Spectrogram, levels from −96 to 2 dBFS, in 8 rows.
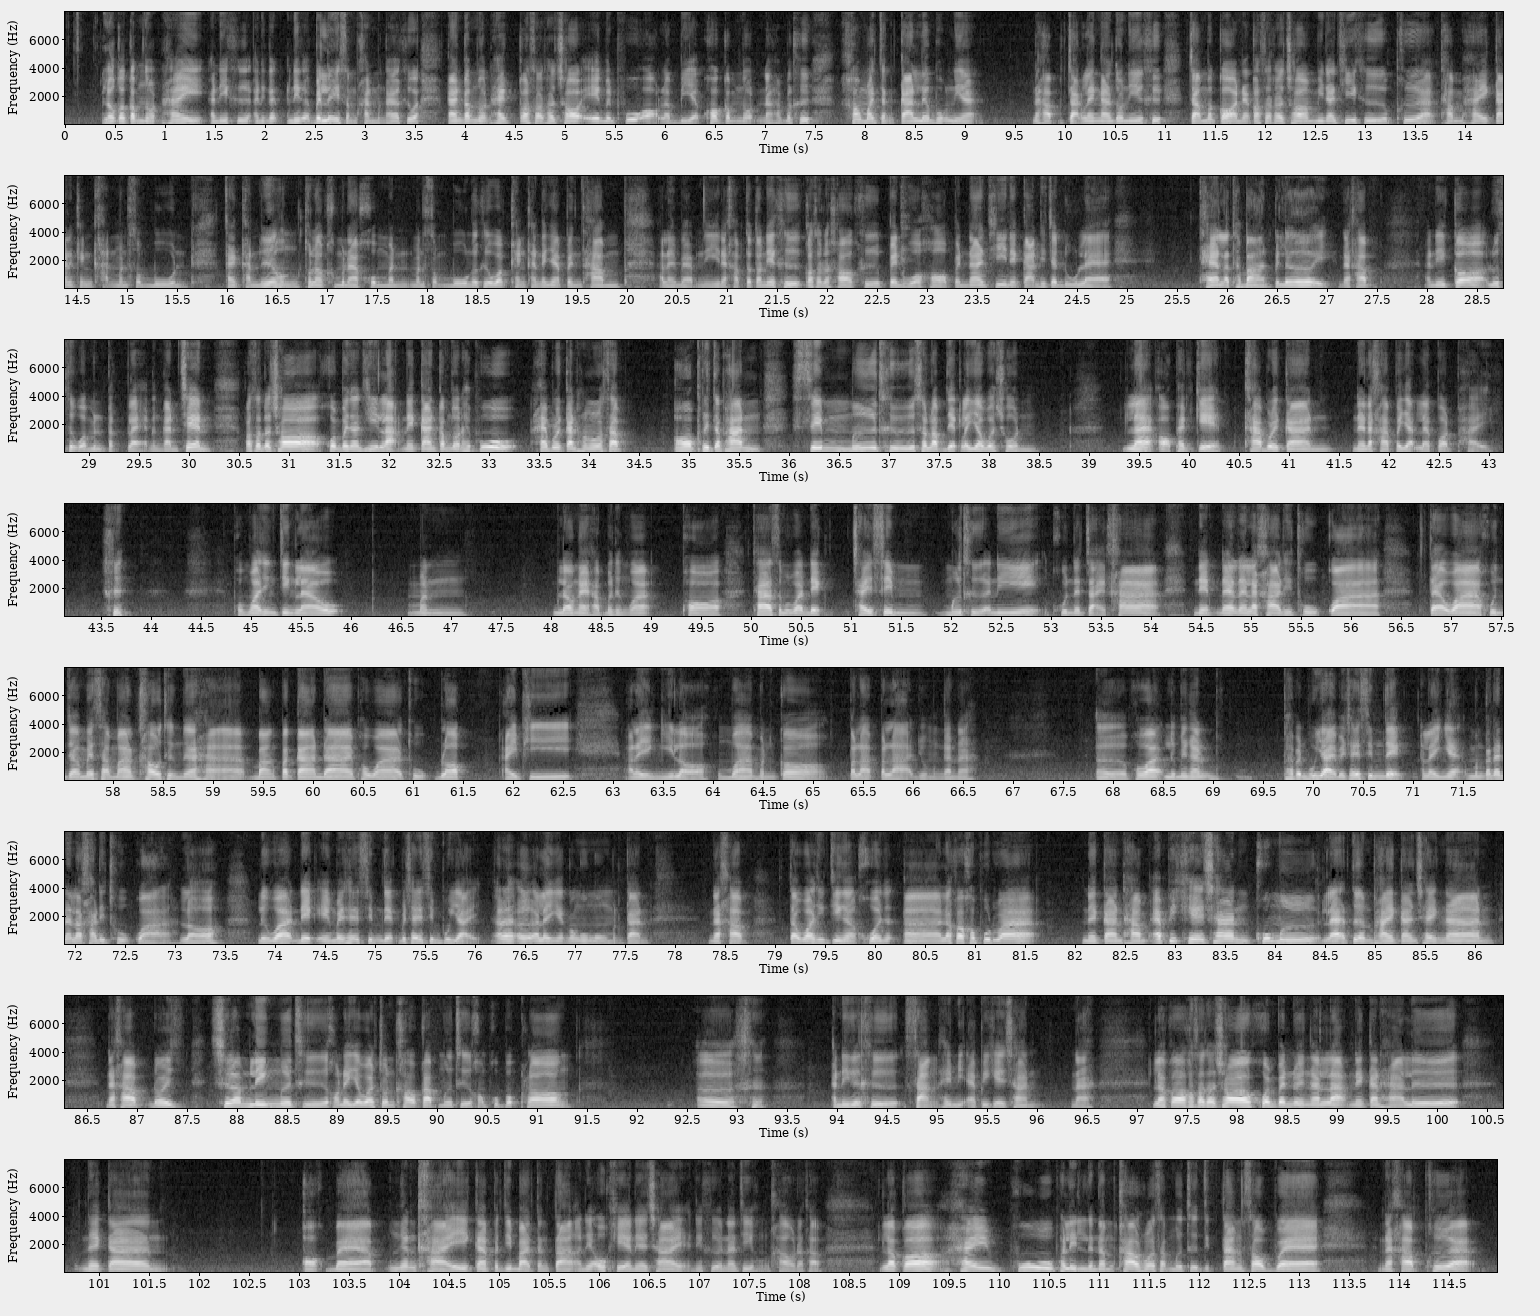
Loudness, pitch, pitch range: -19 LUFS, 130 Hz, 110-150 Hz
